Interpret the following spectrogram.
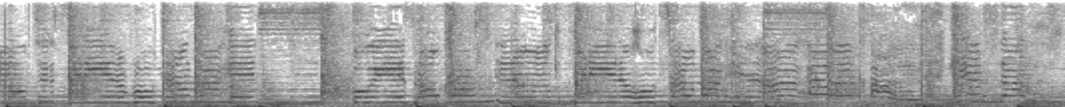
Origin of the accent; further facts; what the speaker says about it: France; Parce que déjà, je suis français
